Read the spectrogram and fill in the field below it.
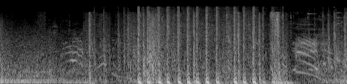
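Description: Rapid bursts of automatic gunfire from a Battlefield 2042 firefight crackle loudly in a fast rhythm midway through, with scattered shots and game noise around them; a voice briefly talks over the action.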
